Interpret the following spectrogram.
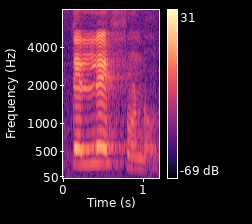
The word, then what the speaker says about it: teléfono: Teléfono. Então, a gente tem a palavra telefone. Em teléfono, a sílaba tônica recai no lê e aí acentuado.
